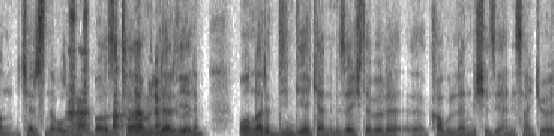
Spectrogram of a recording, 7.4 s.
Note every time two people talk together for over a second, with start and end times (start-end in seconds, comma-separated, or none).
0.9-2.6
